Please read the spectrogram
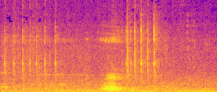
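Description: Faint rapid clicking in two short runs, with a brief vocal sound from a man about a second in.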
